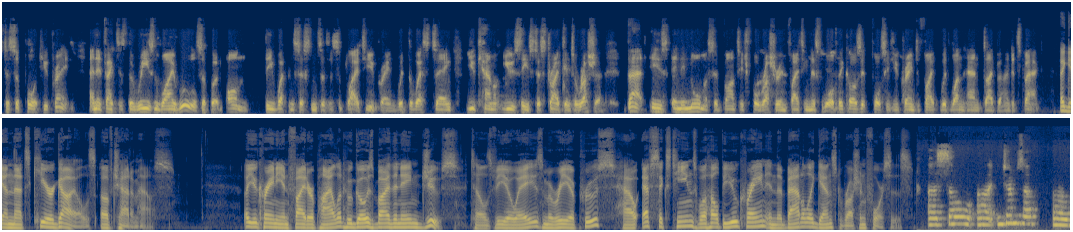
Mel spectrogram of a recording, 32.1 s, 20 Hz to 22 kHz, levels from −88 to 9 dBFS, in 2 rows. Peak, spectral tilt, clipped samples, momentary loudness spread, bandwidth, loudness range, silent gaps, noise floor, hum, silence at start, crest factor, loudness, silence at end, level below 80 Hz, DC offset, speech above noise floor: 0 dBFS; -5 dB/octave; under 0.1%; 10 LU; 15 kHz; 4 LU; none; -58 dBFS; none; 0.05 s; 16 dB; -16 LUFS; 0 s; -56 dBFS; under 0.1%; 42 dB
